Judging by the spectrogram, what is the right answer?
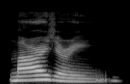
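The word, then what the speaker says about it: margarine: 대형으로 사용하는 마가린 있죠 마린도 마찬가지로 강세와 리듬이 있습니다 그래서 marjin margarin 마린입니다 마가린을 다 먹었는지 없네요라고 말씀하실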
